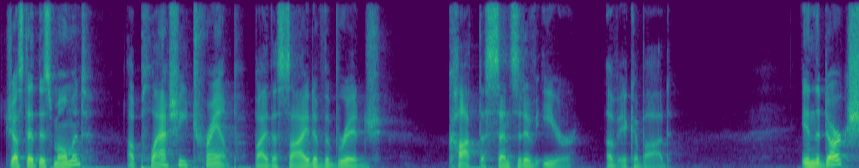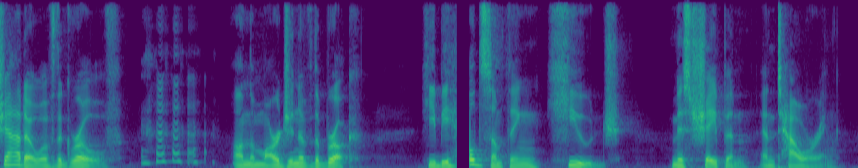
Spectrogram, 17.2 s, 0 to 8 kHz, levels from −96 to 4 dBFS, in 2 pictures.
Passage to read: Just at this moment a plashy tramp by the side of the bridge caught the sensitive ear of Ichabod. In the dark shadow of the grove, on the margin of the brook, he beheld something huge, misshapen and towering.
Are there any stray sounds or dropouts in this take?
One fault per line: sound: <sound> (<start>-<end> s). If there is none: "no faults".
sound: laugh (10.0-10.8 s)
sound: dropout (13.1-13.3 s)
